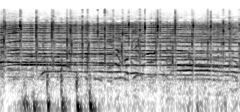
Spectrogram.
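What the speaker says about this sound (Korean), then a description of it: "다시 한번 큰 박수 부탁드릴게요" Crowd at a Wednesday rally cheering and clapping in a lively mix, with shouts and a few raised voices over a steady wash of applause, close and loud.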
